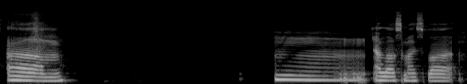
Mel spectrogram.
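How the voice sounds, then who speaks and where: A woman hosting a casual book discussion, retelling scenes in a giggly, animated, slangy way and acting out the dialogue. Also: medium pitch, extremely slow, vocal fry, slight background noise.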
